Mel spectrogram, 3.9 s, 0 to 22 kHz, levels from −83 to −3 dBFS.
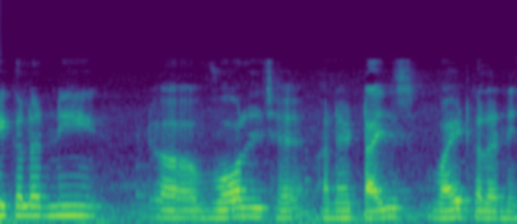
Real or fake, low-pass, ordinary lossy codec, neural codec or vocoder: real; 7.2 kHz; AAC, 48 kbps; none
